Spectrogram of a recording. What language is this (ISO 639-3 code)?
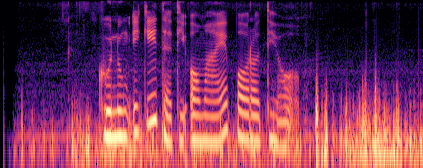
jav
